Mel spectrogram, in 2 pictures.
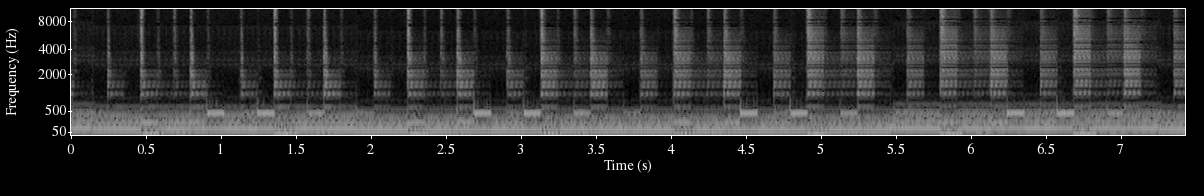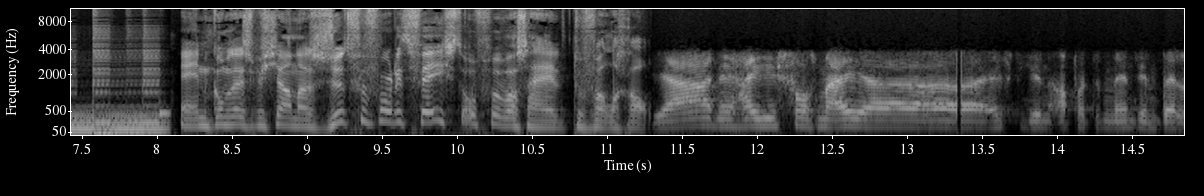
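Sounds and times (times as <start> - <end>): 
techno track with pulsing beat, hi-hats and bass line: 0.0 - 9.6
speech: 8.3 - 14.8.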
